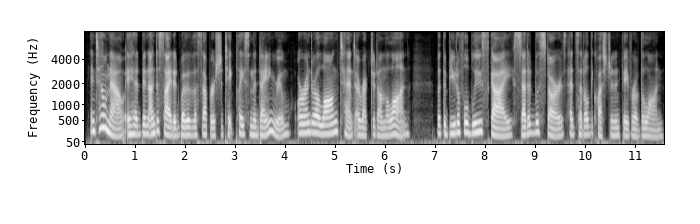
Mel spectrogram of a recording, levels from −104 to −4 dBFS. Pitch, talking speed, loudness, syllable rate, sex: 180 Hz, 215 wpm, -19 LUFS, 5.5 syllables/s, female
